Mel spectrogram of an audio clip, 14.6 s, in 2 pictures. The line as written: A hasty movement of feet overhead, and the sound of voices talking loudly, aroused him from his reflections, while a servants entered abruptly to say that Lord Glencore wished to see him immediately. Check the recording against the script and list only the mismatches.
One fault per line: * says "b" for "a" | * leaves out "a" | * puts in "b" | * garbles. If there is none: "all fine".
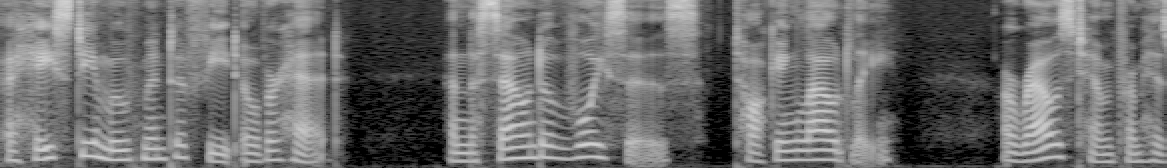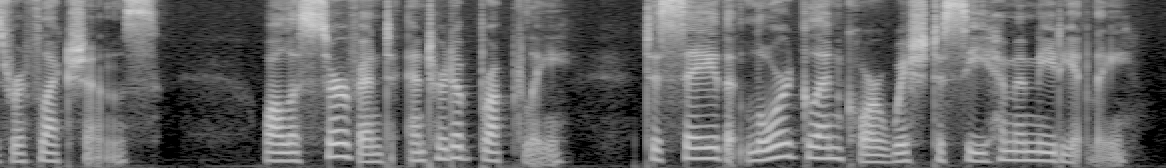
* says "servant" for "servants"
